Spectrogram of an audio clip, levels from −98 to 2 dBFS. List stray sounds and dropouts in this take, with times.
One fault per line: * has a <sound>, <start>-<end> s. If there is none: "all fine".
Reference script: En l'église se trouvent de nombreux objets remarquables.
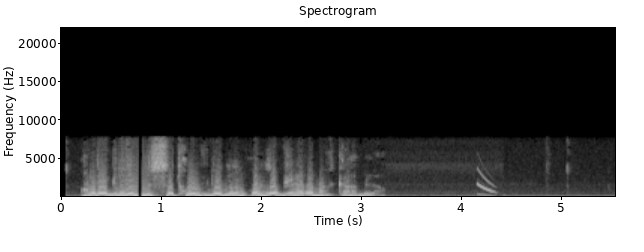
* has a dropout, 0.8-0.8 s
* has a chirp, 4.1-4.4 s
